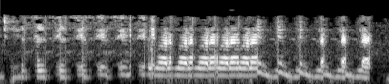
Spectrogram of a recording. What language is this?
Gujarati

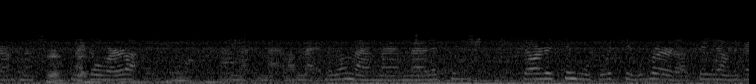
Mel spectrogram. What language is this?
Chinese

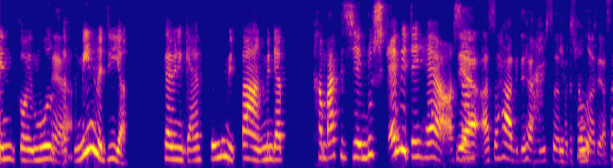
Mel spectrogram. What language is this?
Danish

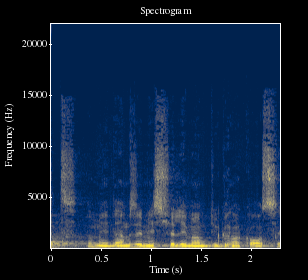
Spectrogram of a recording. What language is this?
Swiss German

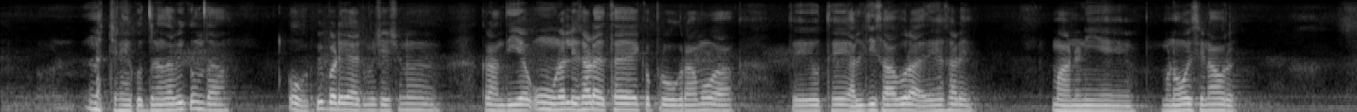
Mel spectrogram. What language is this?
Dogri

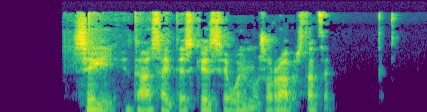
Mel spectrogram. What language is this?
Basque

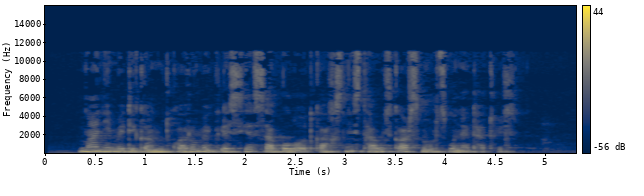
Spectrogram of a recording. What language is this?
Georgian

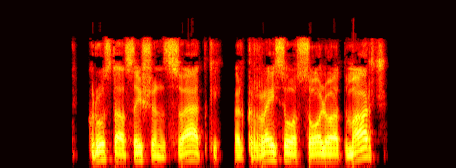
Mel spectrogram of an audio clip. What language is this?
Latvian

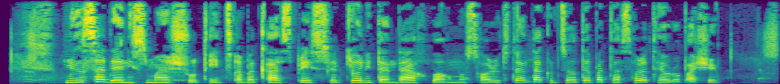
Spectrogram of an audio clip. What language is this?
Georgian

